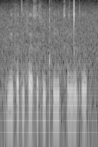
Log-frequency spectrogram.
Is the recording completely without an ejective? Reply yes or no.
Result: no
